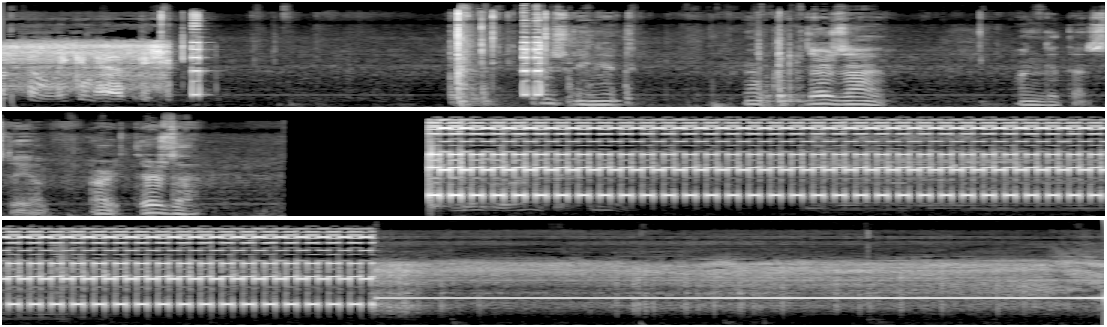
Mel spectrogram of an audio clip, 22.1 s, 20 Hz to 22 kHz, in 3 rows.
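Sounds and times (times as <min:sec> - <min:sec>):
radio hiss: 0:00.0 - 0:01.2
steady weather radio alarm tone: 0:10.2 - 0:22.0.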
